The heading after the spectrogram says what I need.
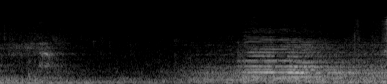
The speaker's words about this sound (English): Shut that window. Here we are in a skyscraper, 40 stories above the street, and yet that traffic noise would drive you crazy. Shut the window, I say.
